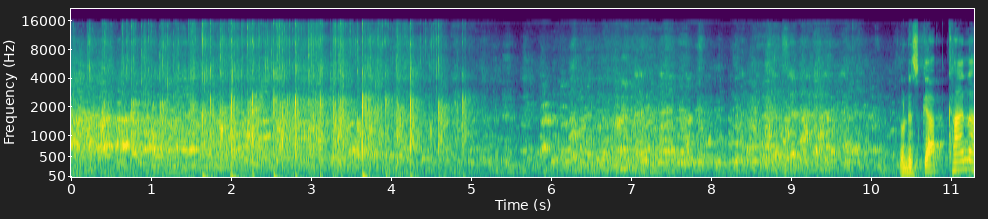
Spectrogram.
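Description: A large audience laughs and applauds in an echoing hall.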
